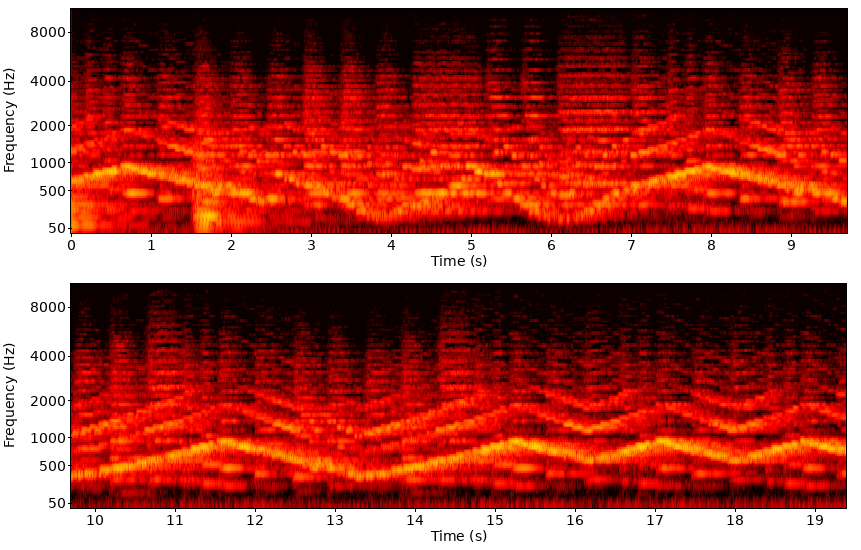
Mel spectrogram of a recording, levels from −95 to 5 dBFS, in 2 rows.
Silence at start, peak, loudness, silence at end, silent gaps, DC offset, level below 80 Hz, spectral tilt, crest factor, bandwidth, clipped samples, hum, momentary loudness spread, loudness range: 0 s; -22 dBFS; -37 LUFS; 0 s; none; under 0.1%; -62 dBFS; -6 dB/octave; 16 dB; 9.8 kHz; under 0.1%; none; 7 LU; 4 LU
